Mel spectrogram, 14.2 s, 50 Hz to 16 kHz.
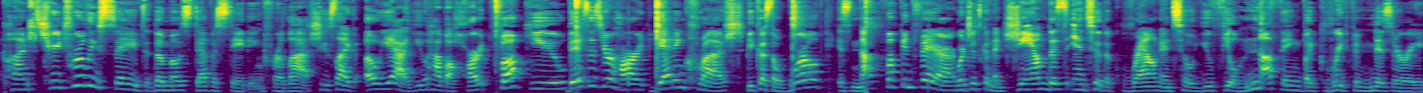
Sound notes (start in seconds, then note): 4.4 fist smack; 5.8 smack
